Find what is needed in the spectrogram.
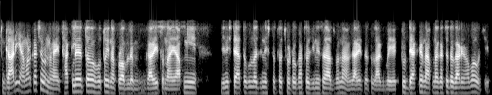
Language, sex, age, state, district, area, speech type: Bengali, male, 18-30, West Bengal, Malda, rural, conversation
